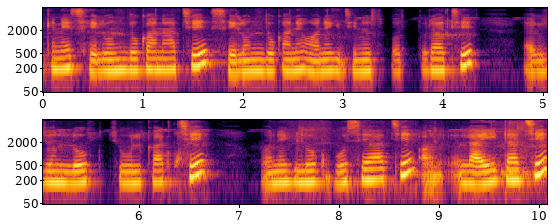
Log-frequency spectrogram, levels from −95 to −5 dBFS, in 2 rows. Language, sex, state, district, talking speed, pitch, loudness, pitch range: Bengali, female, West Bengal, Jhargram, 115 wpm, 180 Hz, -20 LUFS, 170-200 Hz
